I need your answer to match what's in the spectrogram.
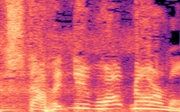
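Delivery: high, exasperated scolding tone.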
